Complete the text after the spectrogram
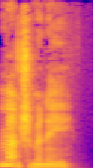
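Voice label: "matrimony", British English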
